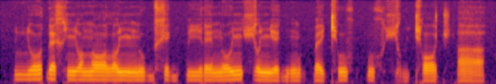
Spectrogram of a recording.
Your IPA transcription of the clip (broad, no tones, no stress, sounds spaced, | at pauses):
ʎ o ɗ ɛ x ɲ ɔ n ɔ l ɔ ɲ n u ɡ x e ɡ k͡p i ɾ e n o ɲ ç ɔ ɲ e ɡ ŋ͡m ʊ k͡p ɛ cʰ u x k͡p u x ç ɔ ɡ cʰ ɔ t͡ʃʼ a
